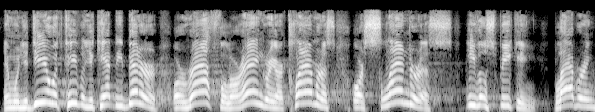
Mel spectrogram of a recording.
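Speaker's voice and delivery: high, ringing sermon crescendo; impassioned preaching. Real, not acted. Preacher assuring believers of salvation, impassioned. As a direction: press each assurance home, pitched high.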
